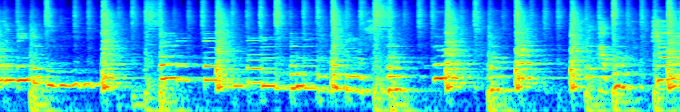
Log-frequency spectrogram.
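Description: A live rock band playing: a woman singing with electric guitar, electric bass and a drum kit keeping a steady beat.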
